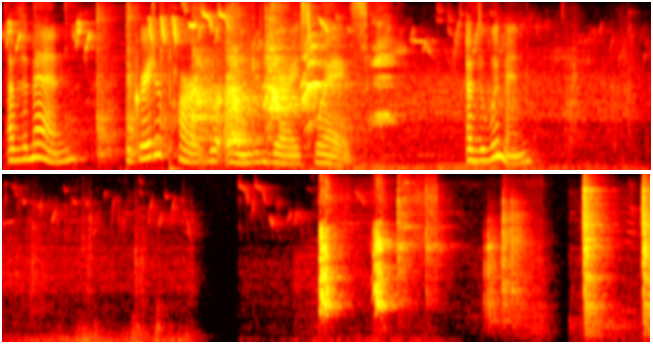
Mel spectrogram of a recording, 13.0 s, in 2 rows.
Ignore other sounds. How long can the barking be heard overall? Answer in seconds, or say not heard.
3 s.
